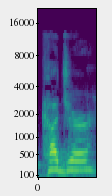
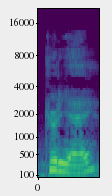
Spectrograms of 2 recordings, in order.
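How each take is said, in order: First: The name is said with plain English sounds. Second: The name is said with French-style sounds. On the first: "I've been I've been" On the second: "I've been French"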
